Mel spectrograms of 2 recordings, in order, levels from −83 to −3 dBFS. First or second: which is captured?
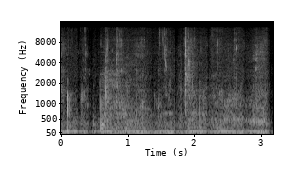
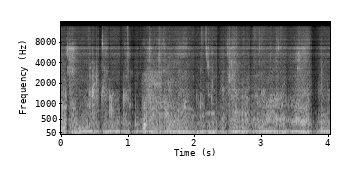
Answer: first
